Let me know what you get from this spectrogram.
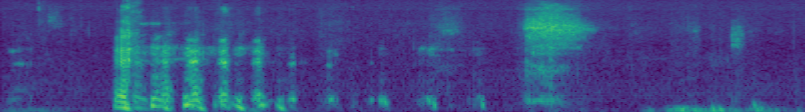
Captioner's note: laughter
